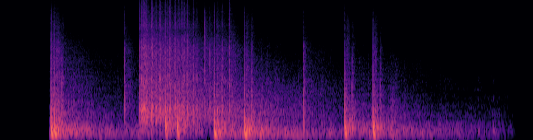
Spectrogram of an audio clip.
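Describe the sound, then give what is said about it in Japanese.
Fireworks going off in a rapid, irregular string of sharp bangs and crackles over a rolling, echoing rumble that gradually fades, with no voices. “あ、花火、始まっちゃったな。”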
